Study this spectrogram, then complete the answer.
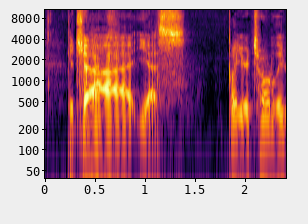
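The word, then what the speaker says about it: Tkachuk: Hey, the Coyotes had Keith I can never pronounce his name. Keith Kachuk. Kachuk.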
